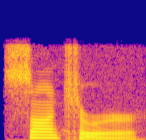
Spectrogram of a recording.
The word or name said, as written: saunterer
